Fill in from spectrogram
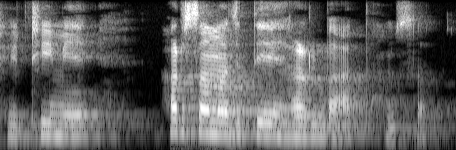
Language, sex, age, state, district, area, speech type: Hindi, female, 30-45, Bihar, Samastipur, rural, spontaneous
